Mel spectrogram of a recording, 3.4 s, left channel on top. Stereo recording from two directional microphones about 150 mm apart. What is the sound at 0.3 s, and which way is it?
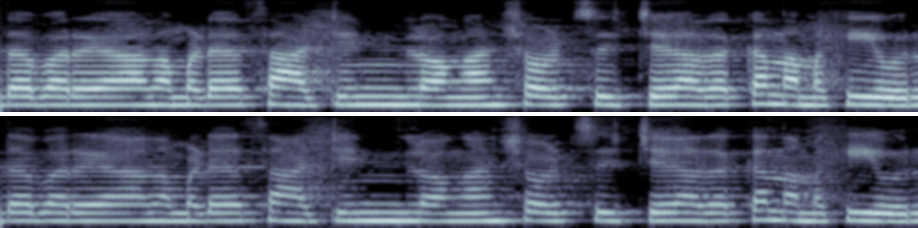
A woman's voice, 10° right (ahead or behind).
